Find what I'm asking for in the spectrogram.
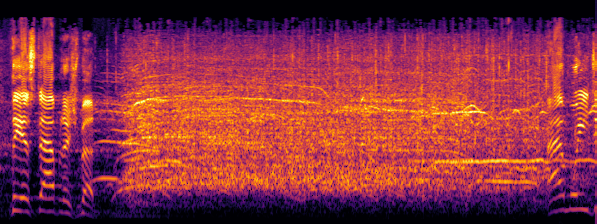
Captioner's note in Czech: Potlesk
